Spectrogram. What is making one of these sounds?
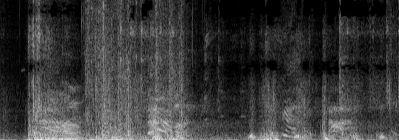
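A body crashes onto a hard floor.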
